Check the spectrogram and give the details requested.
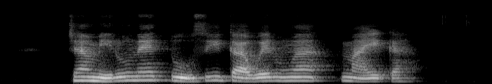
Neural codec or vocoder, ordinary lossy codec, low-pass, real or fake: codec, 24 kHz, 0.5 kbps, DualCodec; AAC, 64 kbps; 10.8 kHz; fake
